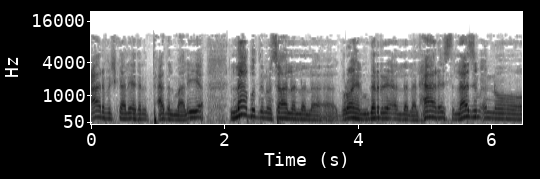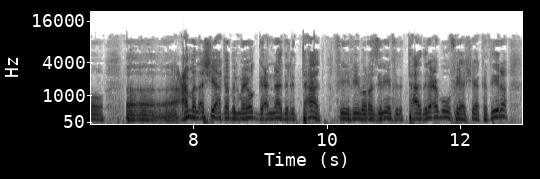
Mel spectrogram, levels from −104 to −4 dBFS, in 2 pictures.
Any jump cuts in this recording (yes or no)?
yes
